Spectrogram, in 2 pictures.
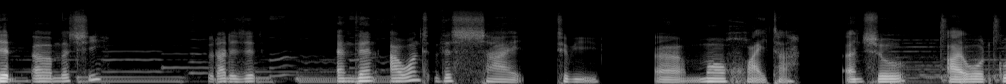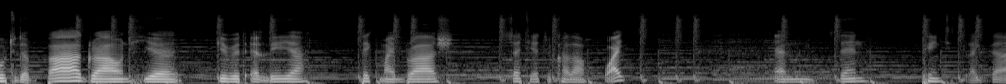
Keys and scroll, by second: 0.6 ctrl+=, 2.9 ctrl+-, 18.5 typing.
